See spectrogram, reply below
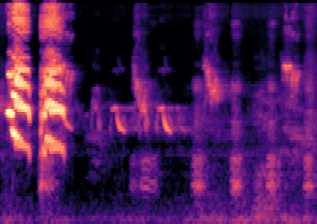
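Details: Baby Alexandrine parakeet with two loud harsh squawks at the start, then a run of soft, short, downward-sliding chirps and quiet scattered notes.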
